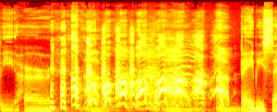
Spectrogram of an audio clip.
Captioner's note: hosts laughing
